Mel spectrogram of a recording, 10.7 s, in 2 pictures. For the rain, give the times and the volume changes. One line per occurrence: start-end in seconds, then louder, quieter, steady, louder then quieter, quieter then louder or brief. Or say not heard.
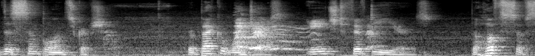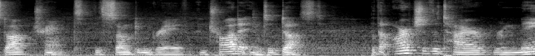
not heard.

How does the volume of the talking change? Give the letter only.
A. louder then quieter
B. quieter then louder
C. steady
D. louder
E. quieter
C.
